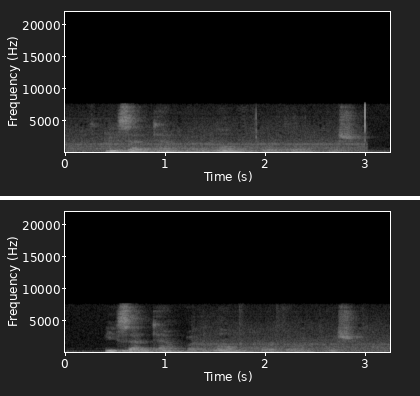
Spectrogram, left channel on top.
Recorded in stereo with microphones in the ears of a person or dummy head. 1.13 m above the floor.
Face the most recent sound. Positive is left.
turn(degrees=-40)  # may be behind; listen again after turning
